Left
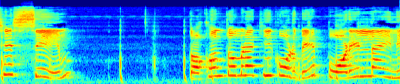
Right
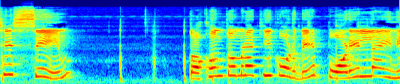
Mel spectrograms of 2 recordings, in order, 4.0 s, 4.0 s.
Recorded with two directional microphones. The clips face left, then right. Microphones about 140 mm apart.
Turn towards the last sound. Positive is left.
turn(degrees=-15)  # may be behind; listen again after turning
